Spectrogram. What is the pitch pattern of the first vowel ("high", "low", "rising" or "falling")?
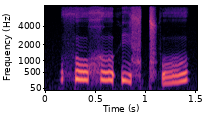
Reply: high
